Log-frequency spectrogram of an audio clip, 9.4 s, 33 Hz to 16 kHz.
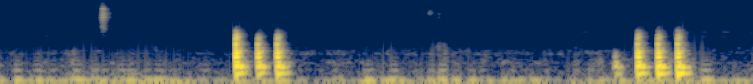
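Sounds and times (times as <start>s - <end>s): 
firm knocks on a door: 2.9s - 3.7s, 7.7s - 8.7s.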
